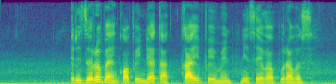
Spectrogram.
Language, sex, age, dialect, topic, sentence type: Marathi, male, 18-24, Northern Konkan, banking, statement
